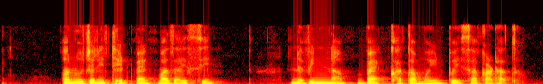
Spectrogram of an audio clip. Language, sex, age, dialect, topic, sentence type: Marathi, female, 46-50, Northern Konkan, banking, statement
